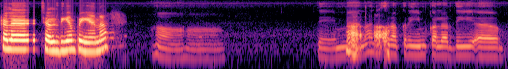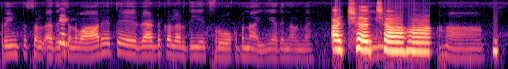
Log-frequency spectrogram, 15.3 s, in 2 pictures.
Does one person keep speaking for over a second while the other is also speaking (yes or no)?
no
